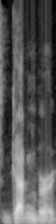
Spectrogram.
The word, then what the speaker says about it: Guttenberg: or actually it's Guttenberg. I think he pronounces it Guttenberg.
